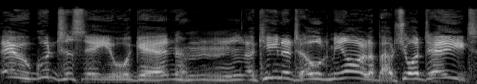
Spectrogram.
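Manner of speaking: put-on aged, elderly old man voice. Playing a priest greeting the player character, doing the old man voice. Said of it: "I forgot the old man's voice".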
